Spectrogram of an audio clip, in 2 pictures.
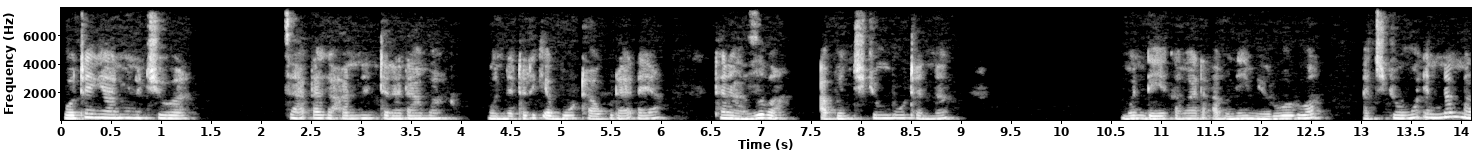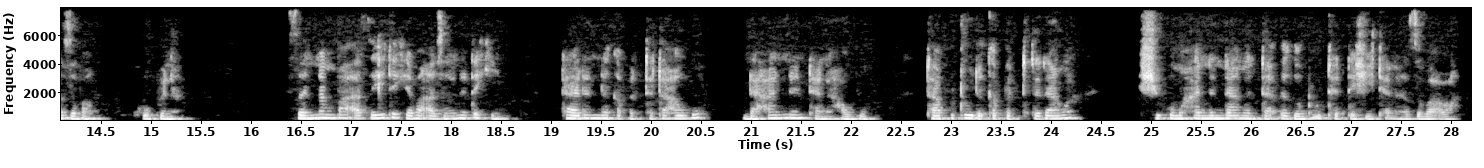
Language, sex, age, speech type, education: Hausa, female, 15-29, spontaneous, tertiary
